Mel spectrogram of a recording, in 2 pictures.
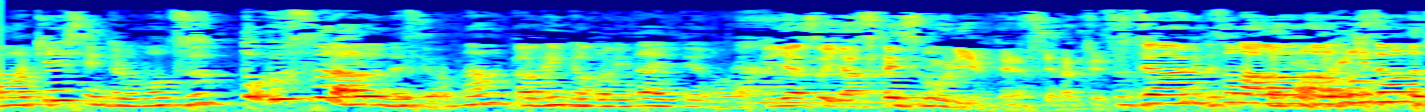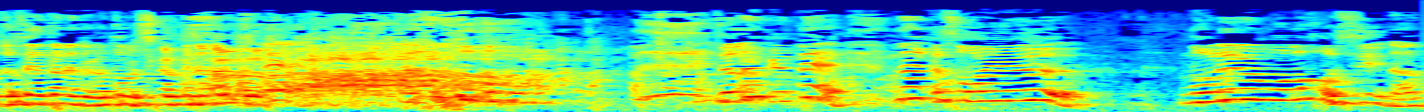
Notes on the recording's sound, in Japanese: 今週は11/22に行われた公開録音の模様、前半戦をお届け！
